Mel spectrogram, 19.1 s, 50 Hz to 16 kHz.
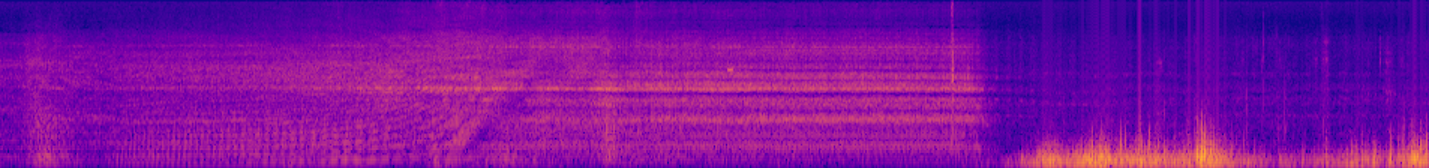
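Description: Nitro-engined RC helicopter (T-Rex 700N) engine idling with its rotor spinning through an autorotation descent and after touchdown: a steady whine with several stacked tones, slowly growing louder and bending in pitch about six seconds in. About thirteen seconds in it cuts off, and loud irregular low thumps and rumbling take over.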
